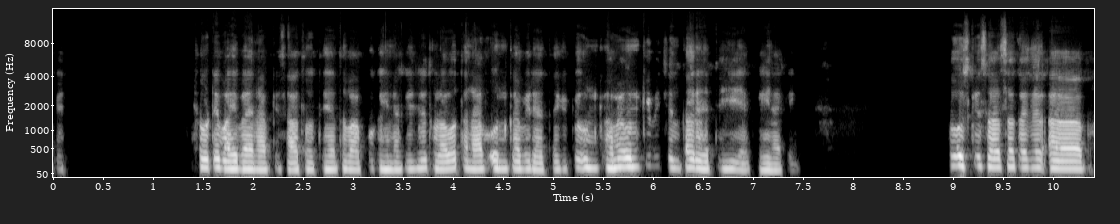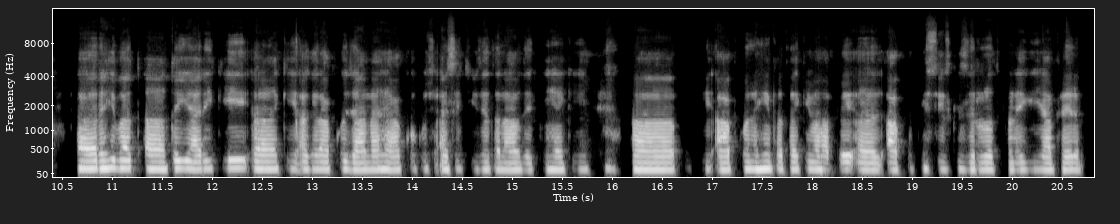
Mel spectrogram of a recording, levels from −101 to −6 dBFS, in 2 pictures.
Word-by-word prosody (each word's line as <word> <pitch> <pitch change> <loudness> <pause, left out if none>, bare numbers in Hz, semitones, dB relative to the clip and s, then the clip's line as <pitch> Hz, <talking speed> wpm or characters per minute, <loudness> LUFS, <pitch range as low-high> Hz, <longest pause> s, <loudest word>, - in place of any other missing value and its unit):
के - - -26 1.4
छोटे 145 0 +3
भाई-बहन 125 -1 +5
आपके 120 - -10
साथ 115 -2 -1
होते 115 +1 -5
हैं 120 - +2
तो 120 0 -3
आपको 115 0 -4
कहीं 120 -2 -1
न - - -1
कहीं 125 +1 -7
जो 135 - 0
थोड़ा 120 -1 +2
बहुत 130 +3 +2
तनाव 125 -1 +1
उनका 125 0 -1
भी - - -1
रहता 110 +2 -5
है - - -5
क्योंकि 135 +2 -2
उनका 135 0 -1
हमें 145 +3 +5
उनकी 155 +2 +3
भी 170 - -30
चिंता 140 0 -1
रहती 125 +1 -2
ही 120 - -4
है 105 - -6
कहीं 110 -1 -4
न 100 - -3
कहीं। 100 0 -17 1.5
तो 175 0 +2
उसके 170 0 0
साथ-साथ 155 -1 +2
अगर 145 0 -2 0.2
अ 130 -1 +7 0.4
अ, 130 0 +7
रही 130 +1 +4
बात 130 0 +2
अ, 120 -1 +5
तैयारी 125 -1 +1
की 135 +1 -1
अ, 130 -2 -1 0.2
कि 125 -2 -12
अगर 120 0 -2
आपको 120 +1 -3
जाना 115 0 +1
है 115 - +2
आपको 115 +1 -4
कुछ 125 +1 -17
ऐसी 120 +2 -2
चीज़ें 120 -1 -11
तनाव 110 -1 -1
देती 115 +1 -9
हैं 115 0 0
कि 120 +1 -17
अ, - - -11 0.5
कि 115 +3 +2
आपको 115 +2 -1
नहीं 120 +1 +4
पता 120 0 -3
कि 120 +1 -7
वहाँ 115 -1 +1
पे 120 - +2
अ, 110 -2 0
आपको 115 +2 -3
किस 125 - -8
चीज़ 120 -1 -12
की 125 - -10
ज़रूरत 115 0 -2
पड़ेगी 115 0 -8
या 110 - +2
फिर 115 0 -1
120 Hz, 215 wpm, -24 LUFS, 115-130 Hz, 1.5 s, अ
